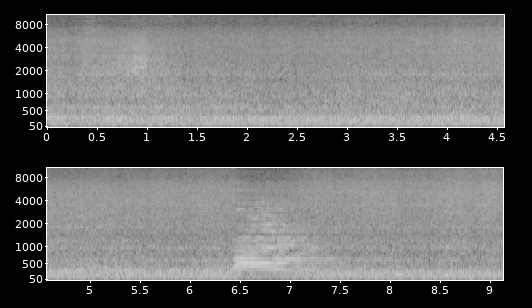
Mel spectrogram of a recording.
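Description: Norfolk Southern diesel freight locomotives running steadily under load as they haul a train across a steel trestle. A short horn blast sounds about two-thirds of the way through.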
